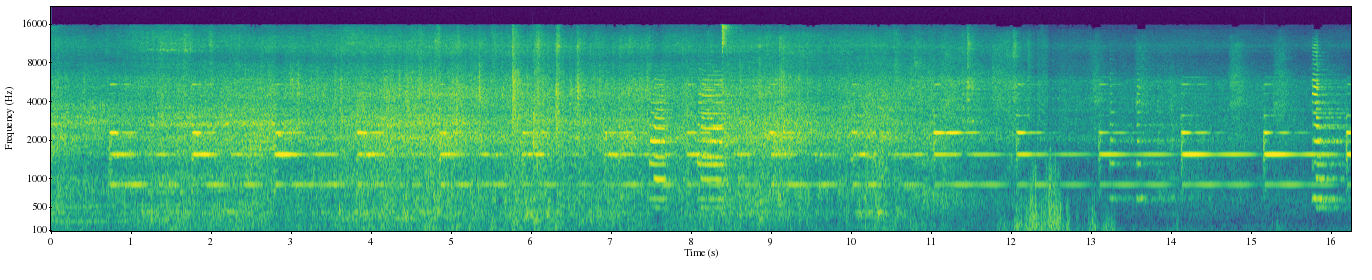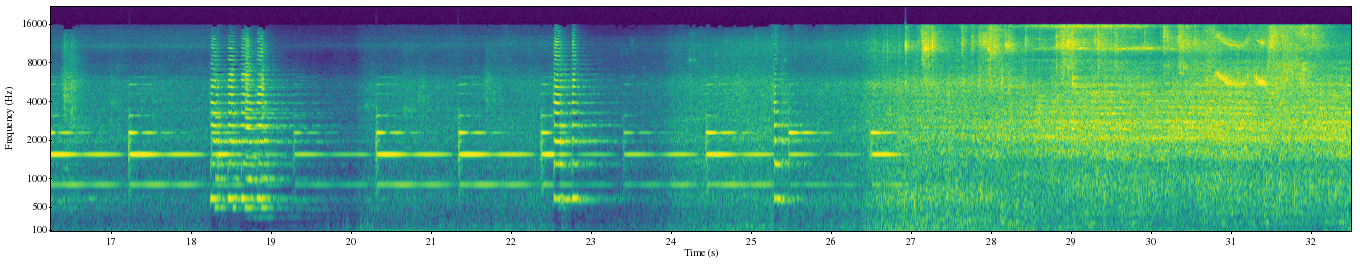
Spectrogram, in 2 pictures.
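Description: A blue-and-white commuter multiple unit running past close by, then a locomotive-hauled long-distance train approaching that sounds its horn in several blasts. Its coaches rumble past near the end. A repeating two-tone beep sounds through most of the passage.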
